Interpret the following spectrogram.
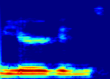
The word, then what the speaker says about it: Jurgens: Yeah, I did not expect Cam Jurgens to go that high, but... Is it pronounced Jurgens? Jurgens, yeah. Oh, damn. I've been saying Jurgens.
